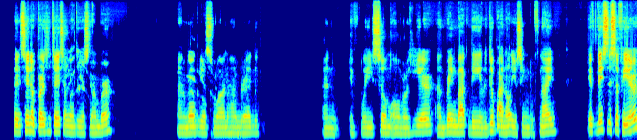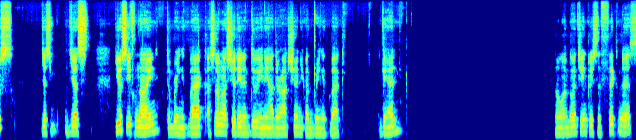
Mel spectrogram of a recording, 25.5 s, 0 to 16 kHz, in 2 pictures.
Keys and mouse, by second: 4.4 KP_0, 5.8-6.2 middle drag, 6.5 shift+middle click, 7.0 middle drag, 7.7 alt+middle click, 8.0 shift+middle drag, 9.1-9.4 middle drag, 10.4 F9, 15.2 F9, 19.5 F9, 20.7 F9.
